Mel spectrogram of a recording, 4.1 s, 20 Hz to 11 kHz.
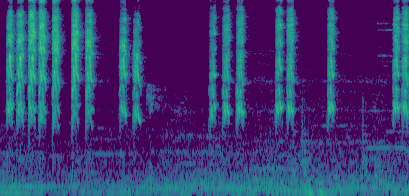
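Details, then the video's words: Baby birds begging as they are fed on 21 June 2023: a loud opening burst of rapid hissy rasps, followed by paired and single scratchy notes at irregular intervals. "Baby bird baby bird feeding"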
